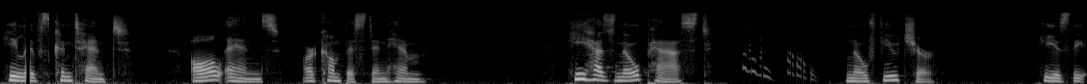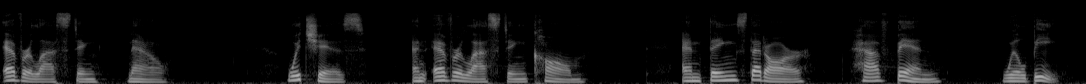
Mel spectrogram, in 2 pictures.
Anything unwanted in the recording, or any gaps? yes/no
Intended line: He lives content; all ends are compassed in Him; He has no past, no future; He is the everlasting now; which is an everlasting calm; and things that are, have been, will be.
yes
